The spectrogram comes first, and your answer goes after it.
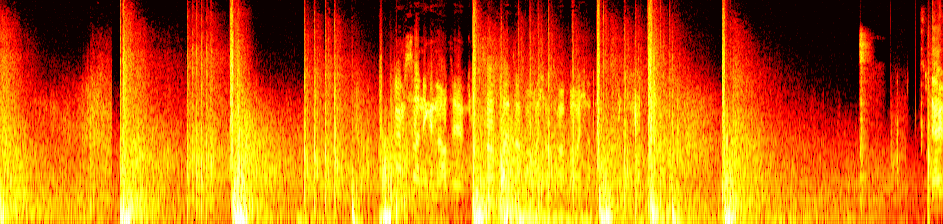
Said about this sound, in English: using a long creeping barrage from the central point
